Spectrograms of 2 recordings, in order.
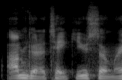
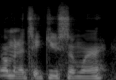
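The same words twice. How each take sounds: First: Said in the usual way. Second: Menacing hush. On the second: Retold or imitated. And he looked at him like that.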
